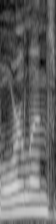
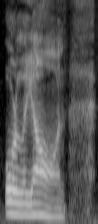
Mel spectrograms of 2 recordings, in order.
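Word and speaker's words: Orléans: So, she is most famously known for helping the French win the siege of, it looks like Orleans, like New Orleans, but it is, I think, pronounced Orleans or something like that.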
